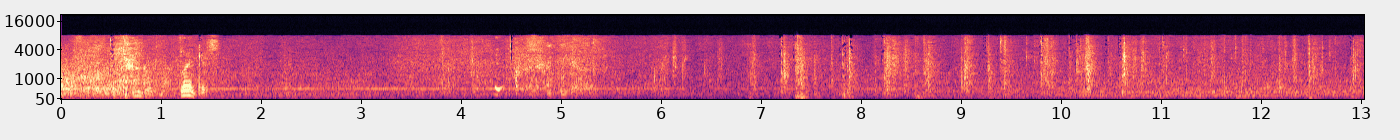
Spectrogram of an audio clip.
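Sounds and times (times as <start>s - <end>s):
faint steady hum: 0.0s - 13.0s
sharp clicks and crackles: 6.1s - 13.0s.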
